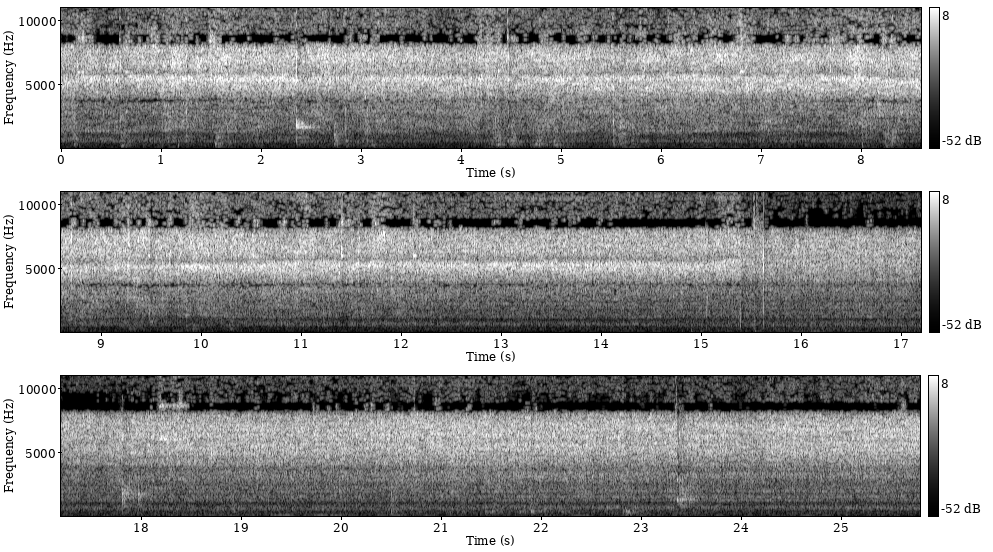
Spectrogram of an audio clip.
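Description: Mutton keema, fried onions and ginger-garlic paste sizzling in a pressure cooker on a gas flame, with a metal spoon scraping and clicking against the pot as it is stirred.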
